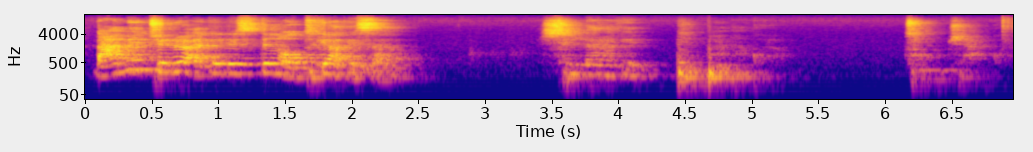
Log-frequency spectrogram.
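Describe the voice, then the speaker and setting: A woman's voice: mid-range voice, normal speed, soft background music. Woman preaching in an echoey hall. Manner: animated preaching with rhetorical questions. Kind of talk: sermon. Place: church sanctuary. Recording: echoey hall, mic from far off.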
